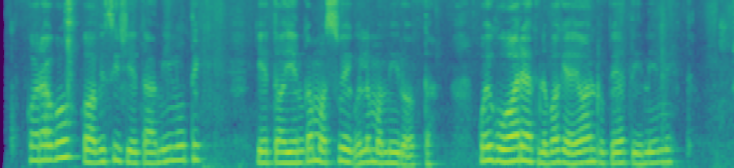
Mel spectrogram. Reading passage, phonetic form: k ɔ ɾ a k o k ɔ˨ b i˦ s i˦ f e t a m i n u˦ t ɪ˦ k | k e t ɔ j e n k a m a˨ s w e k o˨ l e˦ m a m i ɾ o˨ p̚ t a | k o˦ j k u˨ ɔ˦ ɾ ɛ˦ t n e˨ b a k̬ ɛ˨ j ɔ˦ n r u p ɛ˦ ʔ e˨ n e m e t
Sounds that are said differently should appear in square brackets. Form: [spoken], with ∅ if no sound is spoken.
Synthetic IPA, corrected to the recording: k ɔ ɾ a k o k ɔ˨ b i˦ s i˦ [ʃ] e t a m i n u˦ t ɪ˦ k | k e t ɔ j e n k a m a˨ s w e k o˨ l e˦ m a m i ɾ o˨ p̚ t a | k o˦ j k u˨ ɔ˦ ɾ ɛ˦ t n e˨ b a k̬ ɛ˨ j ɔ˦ n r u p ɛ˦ [t] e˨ n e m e t

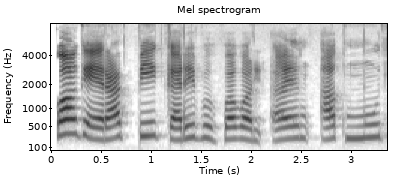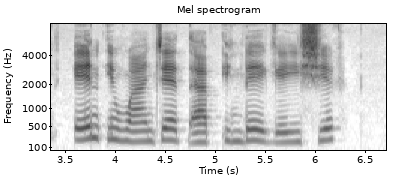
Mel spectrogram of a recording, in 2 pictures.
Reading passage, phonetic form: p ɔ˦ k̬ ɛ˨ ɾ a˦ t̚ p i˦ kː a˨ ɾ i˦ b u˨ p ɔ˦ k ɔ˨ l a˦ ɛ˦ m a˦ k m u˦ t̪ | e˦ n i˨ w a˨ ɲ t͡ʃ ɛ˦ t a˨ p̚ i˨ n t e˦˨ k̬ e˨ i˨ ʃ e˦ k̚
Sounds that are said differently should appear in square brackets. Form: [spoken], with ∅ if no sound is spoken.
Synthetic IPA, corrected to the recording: [k] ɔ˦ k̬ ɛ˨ ɾ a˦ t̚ p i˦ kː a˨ ɾ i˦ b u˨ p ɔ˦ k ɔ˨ l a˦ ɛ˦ [ŋ] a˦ k m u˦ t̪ | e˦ n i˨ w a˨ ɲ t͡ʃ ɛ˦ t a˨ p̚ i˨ n [d] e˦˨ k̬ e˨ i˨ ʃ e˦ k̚

